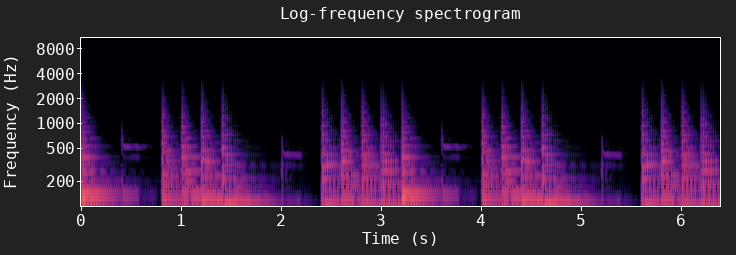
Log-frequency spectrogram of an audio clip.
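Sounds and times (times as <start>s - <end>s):
pad bass: 0.0s - 6.3s.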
